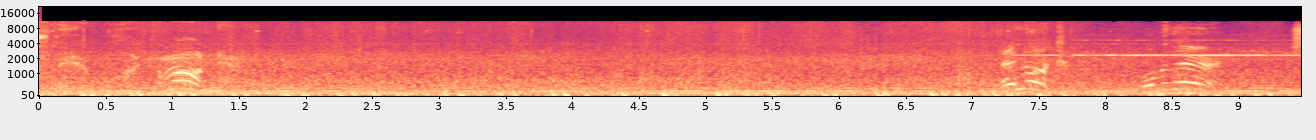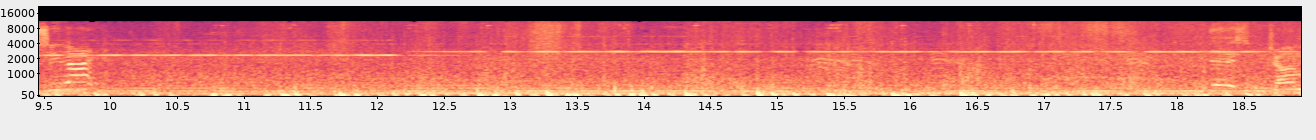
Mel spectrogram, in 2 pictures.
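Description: Horses' hooves crunch and thud steadily through deep snow.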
